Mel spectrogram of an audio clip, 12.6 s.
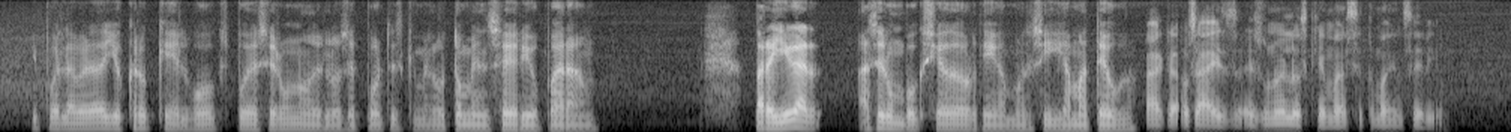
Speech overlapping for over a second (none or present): none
